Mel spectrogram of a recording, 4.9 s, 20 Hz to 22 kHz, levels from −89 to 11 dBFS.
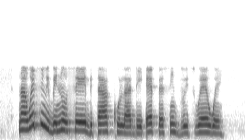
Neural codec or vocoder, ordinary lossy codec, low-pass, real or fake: codec, 16 kHz in and 24 kHz out, 1 kbps, XY-Tokenizer; none; 3.6 kHz; fake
